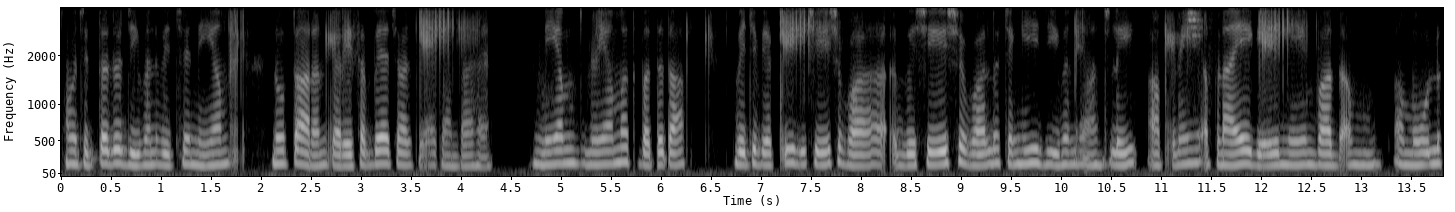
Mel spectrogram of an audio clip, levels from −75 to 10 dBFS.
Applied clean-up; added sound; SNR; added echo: neural diffusion model UNIVERSE++.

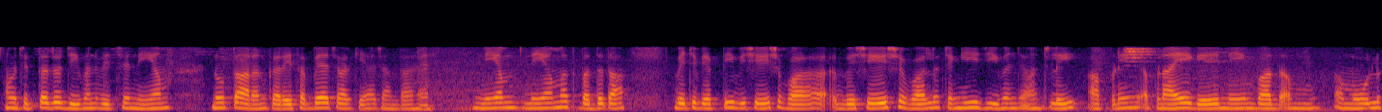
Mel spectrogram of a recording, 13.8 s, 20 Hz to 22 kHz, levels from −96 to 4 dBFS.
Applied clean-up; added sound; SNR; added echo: none; none; none; none.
